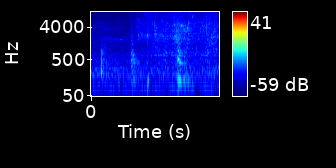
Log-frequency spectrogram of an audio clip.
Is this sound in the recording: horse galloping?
no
